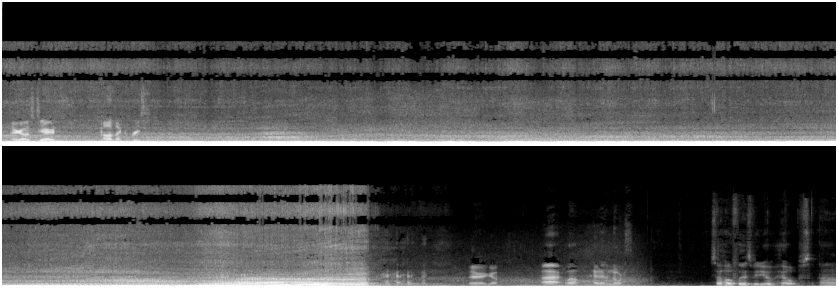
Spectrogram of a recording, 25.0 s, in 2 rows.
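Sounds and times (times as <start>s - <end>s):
car engine low exhaust rumble: 0.0s - 19.2s.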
